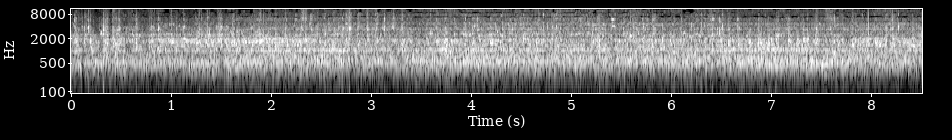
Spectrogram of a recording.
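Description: Nishitetsu train's running sound, heard from the front of the train and played back ten times fast, so that wheel and rail noise becomes a dense, rapid mechanical clatter like a ratchet.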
